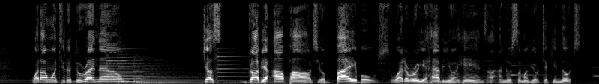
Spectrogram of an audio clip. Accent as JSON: {"language": "English", "country": "Liberia", "said": "You know, I'm from Liberia, West Africa. You understand I'm not from here. I don't speak like you all."}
